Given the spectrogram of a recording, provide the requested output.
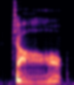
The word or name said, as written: zhao3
